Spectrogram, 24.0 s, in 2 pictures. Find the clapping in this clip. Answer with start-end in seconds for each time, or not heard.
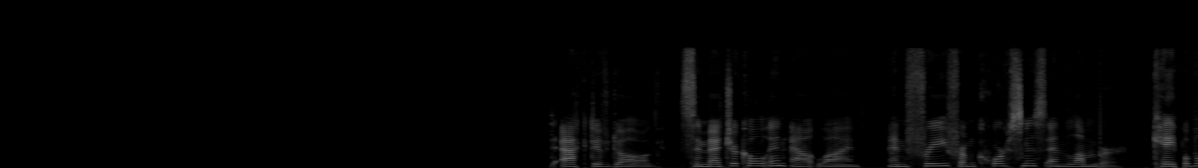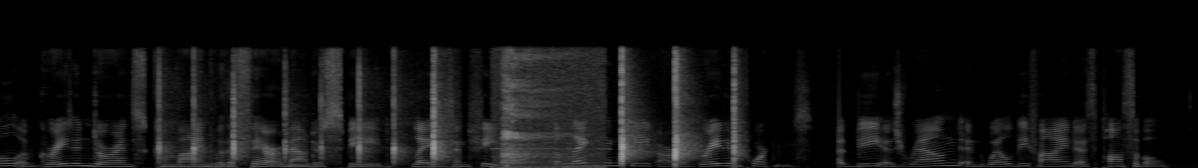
13.6-19.4.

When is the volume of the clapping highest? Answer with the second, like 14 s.
19 s.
